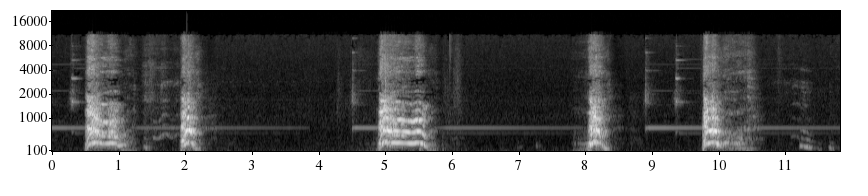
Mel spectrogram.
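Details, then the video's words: A Great Dane gives deep, rough barks at irregular intervals: a quick pair at the start, then three single barks, about thirteen a minute, over a faint steady humming tone. "Great dane barking"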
